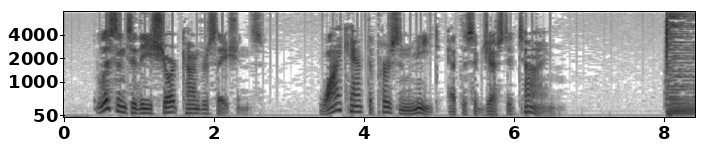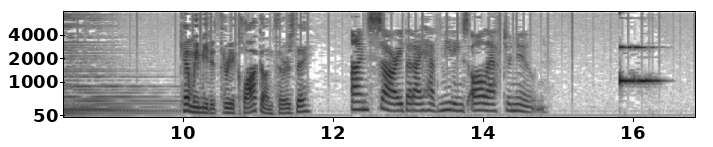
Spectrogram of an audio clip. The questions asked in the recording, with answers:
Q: Why can't the person meet at the suggested time?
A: She has meetings in the afternoon.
